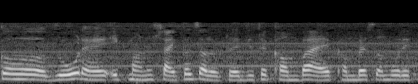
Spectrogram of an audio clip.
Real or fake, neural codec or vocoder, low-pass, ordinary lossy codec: real; none; 7.2 kHz; MP3, 32 kbps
